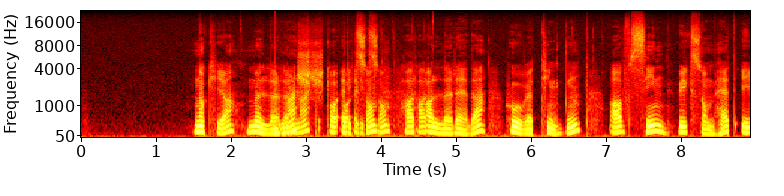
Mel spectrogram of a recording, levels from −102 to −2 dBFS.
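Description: From 2.59 to 4.63 s the speech has a doubled audio track: a flat copy roughly 150 ms behind, about 5 dB quieter, likely from a second capture path. Unlike an echo, it neither decays nor colours, and it starts and stops abruptly.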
